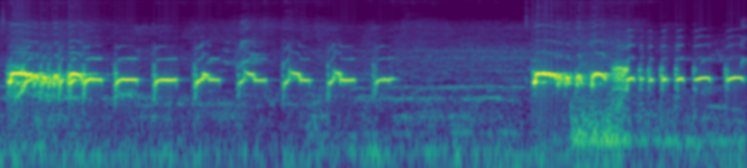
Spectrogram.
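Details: Zebra dove hen calling her mate: a quick run of about a dozen short, hooked cooing notes, each with a small upward flick. After a pause a second rapid burst follows, with a brief rough rasp in the middle.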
